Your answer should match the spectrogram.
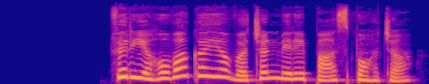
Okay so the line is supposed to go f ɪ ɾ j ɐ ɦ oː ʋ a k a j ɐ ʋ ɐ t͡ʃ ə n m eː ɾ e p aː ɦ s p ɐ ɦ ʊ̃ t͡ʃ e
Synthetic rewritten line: f ɪ ɾ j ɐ ɦ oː ʋ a k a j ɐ ʋ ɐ t͡ʃ ə n m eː ɾ e p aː s p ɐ ɦ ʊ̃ t͡ʃ a

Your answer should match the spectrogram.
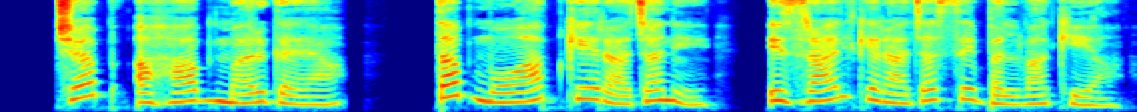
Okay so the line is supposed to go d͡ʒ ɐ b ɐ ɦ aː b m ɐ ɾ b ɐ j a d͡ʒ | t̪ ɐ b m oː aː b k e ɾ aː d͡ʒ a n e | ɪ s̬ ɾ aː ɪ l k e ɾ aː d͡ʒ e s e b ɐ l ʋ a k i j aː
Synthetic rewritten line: d͡ʒ ɐ b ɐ ɦ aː b m ɐ ɾ ɡ ɐ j a | t̪ ɐ b m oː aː b k e ɾ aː d͡ʒ a n e | ɪ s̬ ɾ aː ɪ l k e ɾ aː d͡ʒ a s e b ɐ l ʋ a k i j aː

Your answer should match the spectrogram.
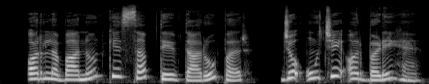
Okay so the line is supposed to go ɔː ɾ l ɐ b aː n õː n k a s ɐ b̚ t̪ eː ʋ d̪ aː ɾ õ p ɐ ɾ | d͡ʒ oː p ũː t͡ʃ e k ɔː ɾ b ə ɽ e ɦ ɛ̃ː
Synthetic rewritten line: ɔː ɾ l ɐ b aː n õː n k e s ɐ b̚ d̪ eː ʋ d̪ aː ɾ õ p ɐ ɾ | d͡ʒ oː ʔ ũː t͡ʃ e ʔ ɔː ɾ b ɐ ɽ e ɦ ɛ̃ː

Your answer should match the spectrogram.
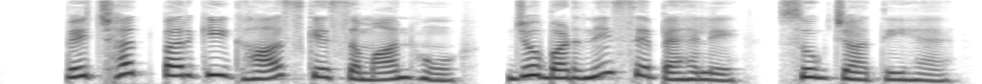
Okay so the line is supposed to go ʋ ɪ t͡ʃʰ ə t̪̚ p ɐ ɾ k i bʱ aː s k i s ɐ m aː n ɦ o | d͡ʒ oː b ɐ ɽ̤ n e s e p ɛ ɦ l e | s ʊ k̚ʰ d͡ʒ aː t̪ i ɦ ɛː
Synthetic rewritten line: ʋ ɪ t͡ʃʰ ə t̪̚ p ɐ ɾ k i ɡʱ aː s k e s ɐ m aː n ɦ o | d͡ʒ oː b ɐ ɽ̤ n e s e p ɛ ɦ l e | s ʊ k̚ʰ d͡ʒ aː t̪ i ɦ ɛː

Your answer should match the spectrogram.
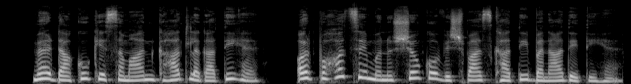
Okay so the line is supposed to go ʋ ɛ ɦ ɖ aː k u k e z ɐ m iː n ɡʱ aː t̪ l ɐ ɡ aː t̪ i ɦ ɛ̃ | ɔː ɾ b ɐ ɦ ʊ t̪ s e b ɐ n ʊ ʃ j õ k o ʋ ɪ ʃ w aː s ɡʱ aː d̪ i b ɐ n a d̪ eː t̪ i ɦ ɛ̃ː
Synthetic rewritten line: ʋ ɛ ɦ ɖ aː k u k e s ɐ m aː n ɡʱ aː t̪ l ɐ ɡ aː t̪ i ɦ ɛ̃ | ɔː ɾ b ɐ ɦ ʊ t̪ s e m ɐ n ʊ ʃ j õ k o ʋ ɪ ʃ w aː s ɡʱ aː t̪ i b ɐ n a d̪ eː t̪ i ɦ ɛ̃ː

